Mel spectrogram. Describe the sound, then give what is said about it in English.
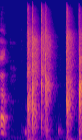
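Sharp hand claps ring out four times in two loose pairs, each crisp and loud with a short ringing tail, made as a sync signal for lining up audio recordings at the start of a recording. A brief voiced sound comes just before them. “Initiating an overhead. We're gonna clap.”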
